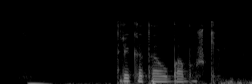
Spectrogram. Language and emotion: Russian, neutral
